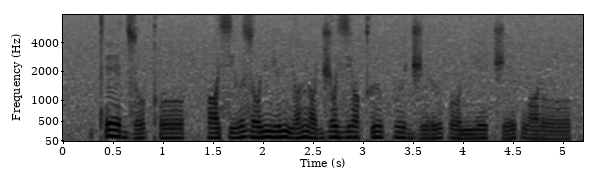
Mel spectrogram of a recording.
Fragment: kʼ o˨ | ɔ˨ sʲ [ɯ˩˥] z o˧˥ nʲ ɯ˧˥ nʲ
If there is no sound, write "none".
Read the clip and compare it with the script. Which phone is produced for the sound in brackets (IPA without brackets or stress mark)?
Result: ɯ˩˥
